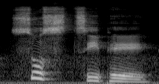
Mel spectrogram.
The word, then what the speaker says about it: Suscipe: Suscipe. Suscipe. Okay, so how did we get there? So let's break up this word. So the first syllable is sus. Sus. Sus. Susci. Susci.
